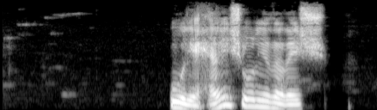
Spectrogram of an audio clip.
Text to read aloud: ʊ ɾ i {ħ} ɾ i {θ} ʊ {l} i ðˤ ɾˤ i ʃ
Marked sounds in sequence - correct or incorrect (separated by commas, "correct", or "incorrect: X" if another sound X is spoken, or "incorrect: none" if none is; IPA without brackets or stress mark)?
correct, incorrect: ʃ, incorrect: ɾ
